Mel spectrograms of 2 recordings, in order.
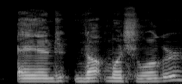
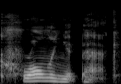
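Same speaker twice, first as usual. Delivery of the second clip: plain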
